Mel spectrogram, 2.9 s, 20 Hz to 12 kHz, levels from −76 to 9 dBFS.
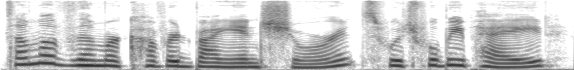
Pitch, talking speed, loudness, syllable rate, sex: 230 Hz, 230 wpm, -16 LUFS, 6.2 syllables/s, female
